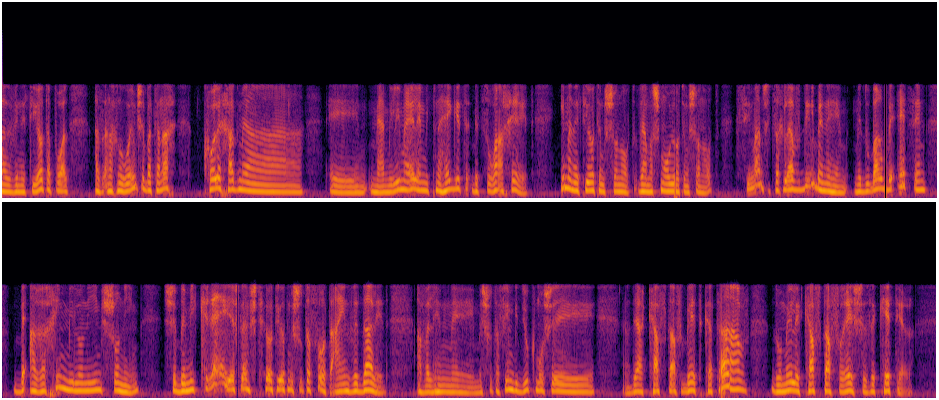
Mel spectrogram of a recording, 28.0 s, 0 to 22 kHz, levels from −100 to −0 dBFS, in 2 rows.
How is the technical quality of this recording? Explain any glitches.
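It's a phone-band recording carrying light G.726 ADPCM coding at 32 kbit/s, with four short dropouts. Packet loss on an ADPCM call hits at 10.08–10.11, 13.23–13.27, 17.54–17.57 and 24.79–24.88 s. Each time a couple of packets' worth of audio, roughly 20 to 30 ms, goes missing and becomes hard-edged silence. The decoder's adaptive predictor and step size then drift from the sender's, so the speech comes back slightly distorted before resettling.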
